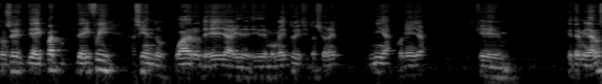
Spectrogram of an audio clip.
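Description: A man speaks at a fairly slow pace. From Colombia, Cartagena. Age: 30s. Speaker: painter. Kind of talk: casual interview chat.

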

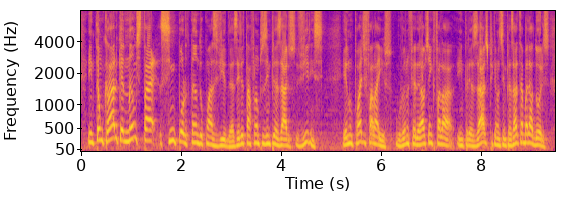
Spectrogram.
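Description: Very fast speech with very wide pitch swings over noticeable background noise. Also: man, fairly high pitch for a man, very even loudness. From Brazil, Araraquara (São Paulo state). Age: 50s. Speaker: politician and university professor. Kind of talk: radio interview.

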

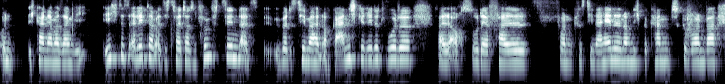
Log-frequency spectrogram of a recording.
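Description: A woman speaks in a plain, everyday voice at a moderate pace. Her pitch variation is ordinary, and the background is quiet. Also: fairly high pitch for a woman. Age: young. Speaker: doctor. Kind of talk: casual chat.

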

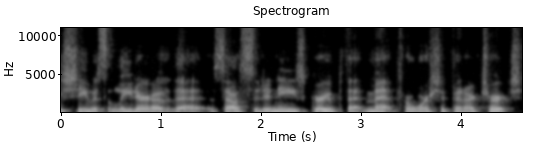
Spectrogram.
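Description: Speaking at a moderate pace, a woman with a fairly high pitch talks in an American accent. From Texas. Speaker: pastor and immigration advocate. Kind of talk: interview.

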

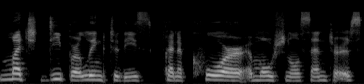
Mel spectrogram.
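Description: With a dry, close sound and no echo, a woman at a medium pitch speaks with fairly even intonation over a quiet background. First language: not English (native language rarely used). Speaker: neuroscience professor. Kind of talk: interview.

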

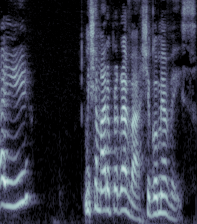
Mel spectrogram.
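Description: A woman's lively intonation at a moderate pace. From Brazil, Belo Horizonte (Minas Gerais). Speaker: actress and model. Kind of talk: casual chat.

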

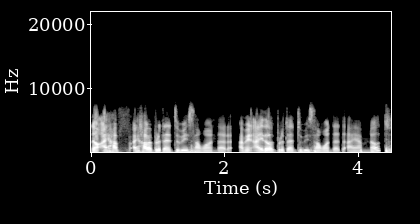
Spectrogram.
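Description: Talking at a very fast pace, a woman speaks with a Spanish accent and a fairly low pitch. The sound is dry and close, with no echo. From Spain. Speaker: podcast co-host. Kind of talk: casual chat. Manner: animated.

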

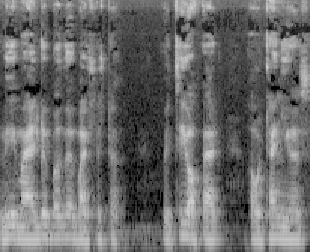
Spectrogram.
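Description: A man speaks at a moderate pace in a medium pitch, somewhat breathy, with monotone, flat intonation. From Kenya. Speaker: grandfather sharing life story, retired bank worker. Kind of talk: interview, life story. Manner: halting.

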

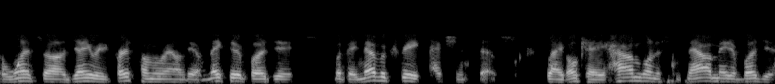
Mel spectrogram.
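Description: An American accent marks this man's fairly high voice, which shows ordinary pitch variation. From US Midwest, south suburbs of Chicago. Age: 20s. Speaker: accountant. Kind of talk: casual interview.

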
